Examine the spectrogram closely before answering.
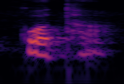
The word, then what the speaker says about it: কথা: এ কারণে কয়ের সঙ্গে যে আদি অ রয়েছে, সেই আদি অধ্বনির বিবৃত উচ্চারণ হয়েছে, অর্থাৎ অধ্বনি এখানে অধ্বনির হিসাবেই উচ্চারিত হয়েছে। এই কারণে কথা এর শুদ্ধ উচ্চারণ কথা।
